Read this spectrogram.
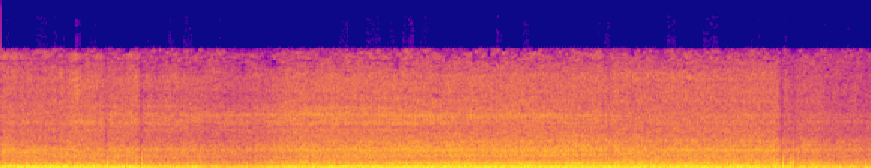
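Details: Outdoor AC condenser unit: loud, uneven whirring with a rough flutter as the condenser fan blades strike a lizard caught inside the unit.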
